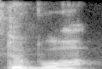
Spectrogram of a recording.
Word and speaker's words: Dubois: people in the northeast calling them dubois it's dubois it's the boy yeah it's french does it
